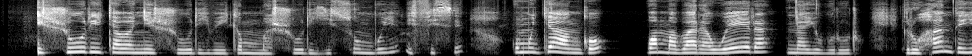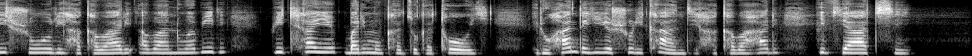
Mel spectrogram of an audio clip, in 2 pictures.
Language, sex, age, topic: Rundi, female, 18-24, education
